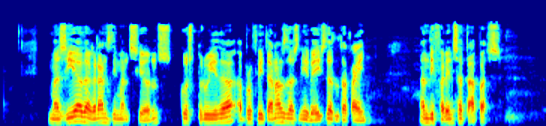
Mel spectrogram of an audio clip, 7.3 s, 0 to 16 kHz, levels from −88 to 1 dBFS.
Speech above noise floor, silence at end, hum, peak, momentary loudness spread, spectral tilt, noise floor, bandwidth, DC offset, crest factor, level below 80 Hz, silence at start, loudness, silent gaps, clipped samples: 33 dB; 0.65 s; none; 0 dBFS; 9 LU; -3.5 dB/octave; -50 dBFS; 8.4 kHz; under 0.1%; 18 dB; -60 dBFS; 0.65 s; -17 LUFS; none; under 0.1%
